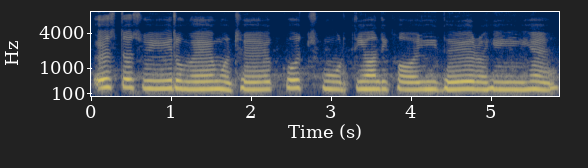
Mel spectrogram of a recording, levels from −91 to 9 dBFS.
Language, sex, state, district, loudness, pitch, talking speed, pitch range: Hindi, female, Madhya Pradesh, Katni, -14 LUFS, 225 Hz, 100 wpm, 215-245 Hz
